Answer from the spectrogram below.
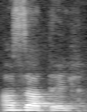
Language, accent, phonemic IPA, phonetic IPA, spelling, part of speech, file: Armenian, Eastern Armenian, /ɑzɑˈtel/, [ɑzɑtél], ազատել, verb, Hy-ազատել.ogg
- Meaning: to free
